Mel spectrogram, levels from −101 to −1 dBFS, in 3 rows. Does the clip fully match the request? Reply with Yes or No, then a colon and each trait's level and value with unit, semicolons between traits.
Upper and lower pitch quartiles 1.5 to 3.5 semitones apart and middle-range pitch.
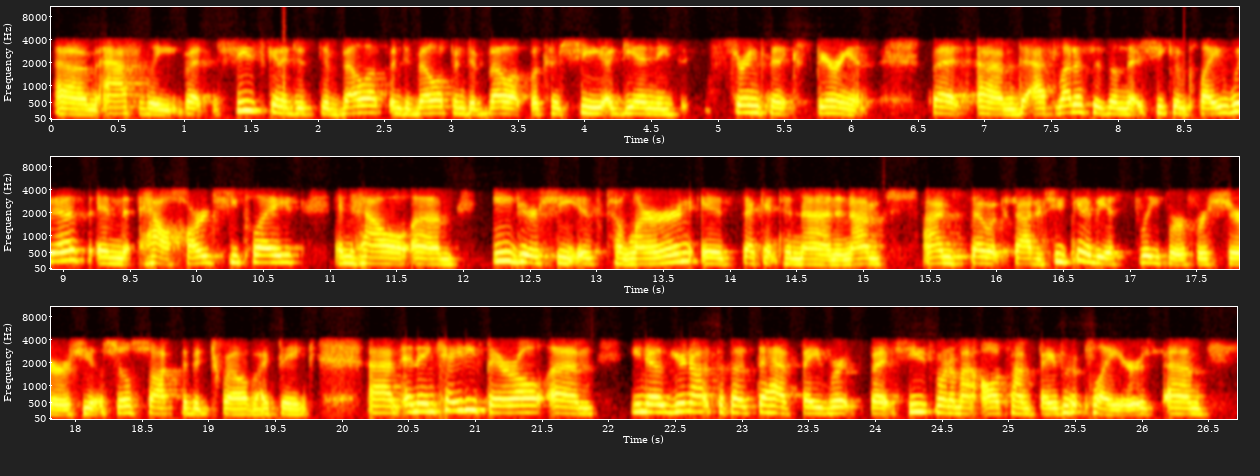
Yes: average, 3.2 semitones; medium, 180 Hz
